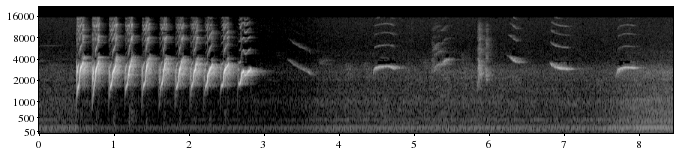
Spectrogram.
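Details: Greater green leafbird kept in a cage at home in Indonesia rattles off about twelve rapid, sharp downslurred whistles in just over two seconds, then gives scattered single slurred whistles over a steady low background hum.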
